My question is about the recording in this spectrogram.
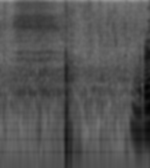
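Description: Quiet background with a single short click about a second in, then a woman's voice starting near the end.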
